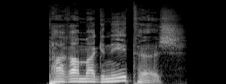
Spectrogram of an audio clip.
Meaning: paramagnetic
- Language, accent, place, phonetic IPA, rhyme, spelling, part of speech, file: German, Germany, Berlin, [paʁamaˈɡneːtɪʃ], -eːtɪʃ, paramagnetisch, adjective, De-paramagnetisch.ogg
